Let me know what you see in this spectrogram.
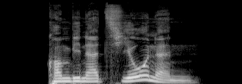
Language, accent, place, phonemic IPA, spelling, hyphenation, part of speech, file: German, Germany, Berlin, /ˌkɔmbinaˈt͡si̯oːnən/, Kombinationen, Kom‧bi‧na‧ti‧o‧nen, noun, De-Kombinationen.ogg
- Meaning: plural of Kombination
